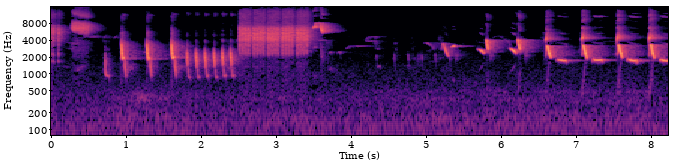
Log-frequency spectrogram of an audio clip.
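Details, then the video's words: Evening nightingale song: quick downward-swept notes speed into a rapid repeated series, then a dense rasping rattle, a pause, and a phrase of rising whistled notes repeated about twice a second. "Evening nightingale, nightingale song, nightingale"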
